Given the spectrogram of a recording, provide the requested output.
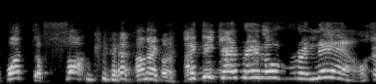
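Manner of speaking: high, hammed-up shock; fake surprise. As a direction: play dumb, pitch way up. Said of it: "I had to put on an act".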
